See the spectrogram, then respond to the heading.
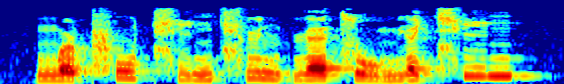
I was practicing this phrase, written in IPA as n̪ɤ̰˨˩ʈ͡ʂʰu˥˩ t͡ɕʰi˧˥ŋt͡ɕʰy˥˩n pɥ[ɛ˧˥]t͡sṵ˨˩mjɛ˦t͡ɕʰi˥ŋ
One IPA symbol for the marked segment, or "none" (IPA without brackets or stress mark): ɛ˧˥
